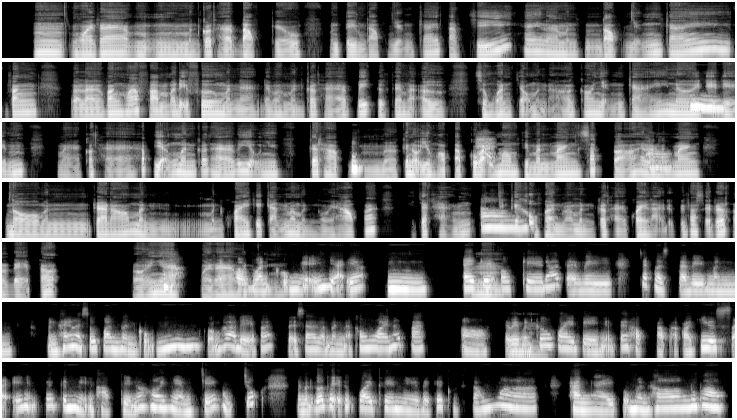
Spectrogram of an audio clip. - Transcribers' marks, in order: tapping; unintelligible speech; other background noise; unintelligible speech
- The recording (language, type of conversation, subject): Vietnamese, advice, Cảm thấy bị lặp lại ý tưởng, muốn đổi hướng nhưng bế tắc
- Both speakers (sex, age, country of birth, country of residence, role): female, 25-29, Vietnam, Malaysia, user; male, 20-24, Vietnam, Germany, advisor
